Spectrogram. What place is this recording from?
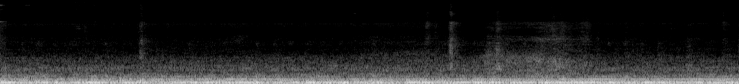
bus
